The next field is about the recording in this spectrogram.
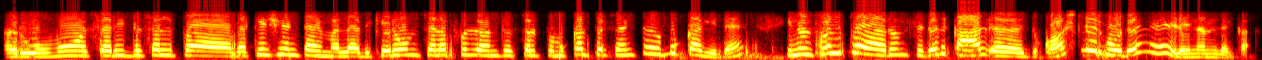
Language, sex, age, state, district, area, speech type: Kannada, male, 18-30, Karnataka, Uttara Kannada, rural, conversation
